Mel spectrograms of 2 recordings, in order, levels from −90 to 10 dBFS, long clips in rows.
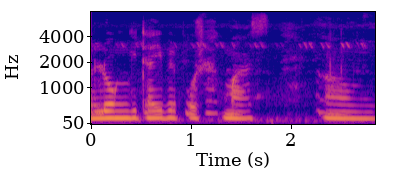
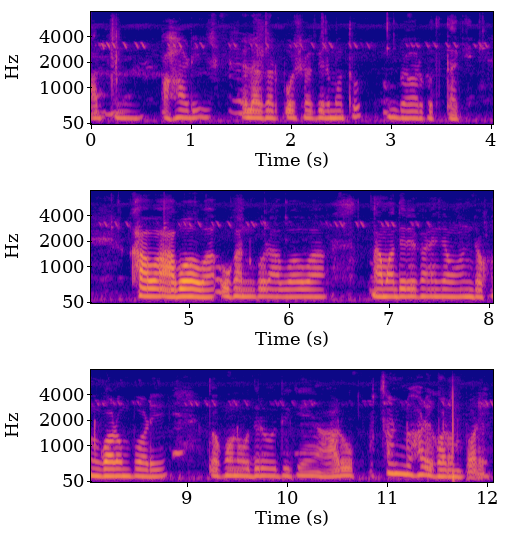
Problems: background conversations at intervals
